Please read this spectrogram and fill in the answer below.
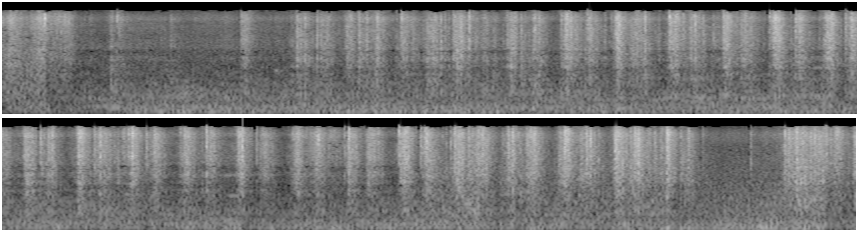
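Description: Rapid crackling clicks, many a second, from the hot egg waffle iron. They thicken from about two seconds in and thin out near the end.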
